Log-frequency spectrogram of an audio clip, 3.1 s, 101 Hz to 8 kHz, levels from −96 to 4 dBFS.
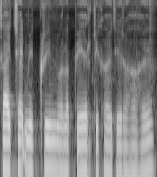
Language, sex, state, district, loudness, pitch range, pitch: Hindi, male, Arunachal Pradesh, Longding, -20 LUFS, 115-125 Hz, 115 Hz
